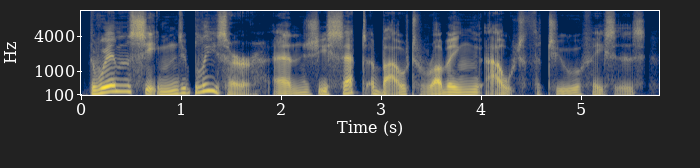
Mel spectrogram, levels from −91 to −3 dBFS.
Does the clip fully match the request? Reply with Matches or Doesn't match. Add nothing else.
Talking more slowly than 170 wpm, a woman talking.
Doesn't match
